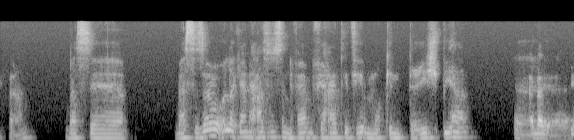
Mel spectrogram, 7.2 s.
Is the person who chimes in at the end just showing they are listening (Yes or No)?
No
